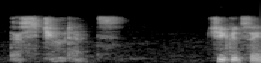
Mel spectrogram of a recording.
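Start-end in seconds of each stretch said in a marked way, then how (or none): 0.1-1.2 slow, breathless whisper from far off; ghostly whisper. A narrator's reading. Dead student's voice reaching Perdita's mind, ghostly whisper. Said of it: "Its whispering grew faint".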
